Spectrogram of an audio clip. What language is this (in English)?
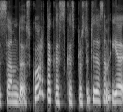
Lithuanian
